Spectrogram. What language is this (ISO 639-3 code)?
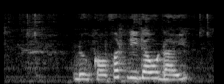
vie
